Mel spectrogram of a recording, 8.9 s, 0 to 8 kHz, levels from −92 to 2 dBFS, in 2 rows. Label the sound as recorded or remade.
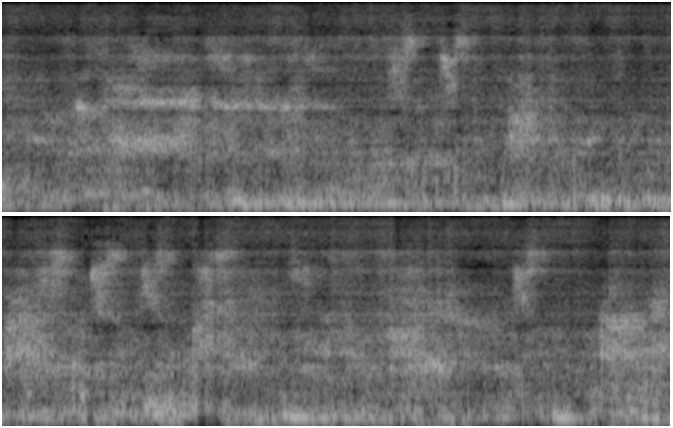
remade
